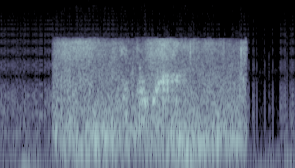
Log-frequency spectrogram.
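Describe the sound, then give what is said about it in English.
Dry leaves crackle and rustle in a dense, continuous burst for about two seconds, fairly loud and gritty, starting and cutting off abruptly, in a recording uploaded by YouTuber Bunny Rocket. “You're going to first hear some leaves crackling, and I want you to tell me what you think this first EVP says.”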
